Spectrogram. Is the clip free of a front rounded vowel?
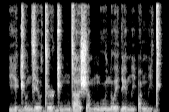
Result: yes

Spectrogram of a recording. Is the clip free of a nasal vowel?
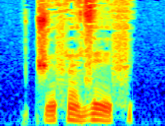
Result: no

